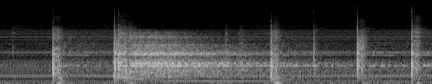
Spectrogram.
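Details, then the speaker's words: Dr Z Maz 38 Senior amp with a reverb that feeds back at higher levels: each tap on the chassis sets off crackling, ringing bursts over a steady hum; board microphonic, with a suspected poor ground connection; replacing a resistor did not fix it. "there sure are a lot of noisy places in this thing that that's a ground connection about you but it seems like it's not great as well"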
